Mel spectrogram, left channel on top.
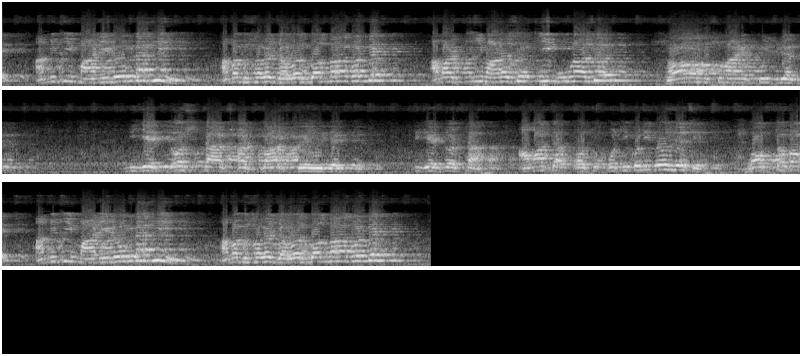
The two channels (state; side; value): drops out; right; at 4.3 s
